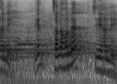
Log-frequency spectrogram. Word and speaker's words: Hyundai: di sana bikin Honda sini hundai Hyundai kan dibacanya hundai kan sana Honda sini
